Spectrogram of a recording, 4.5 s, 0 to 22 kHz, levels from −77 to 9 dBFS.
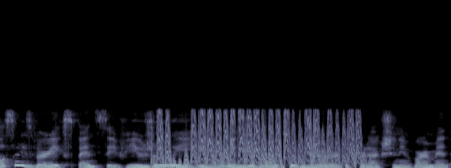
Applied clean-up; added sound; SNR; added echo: none; Scratching (performance technique); 3 dB; none.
